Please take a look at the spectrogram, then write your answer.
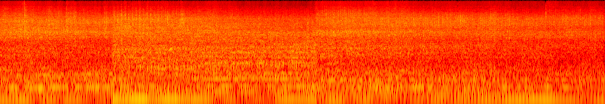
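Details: Riding mower after new deck belt fitted: loud even engine drone with steady low hum, no misses or knocks; runs smoothly.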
